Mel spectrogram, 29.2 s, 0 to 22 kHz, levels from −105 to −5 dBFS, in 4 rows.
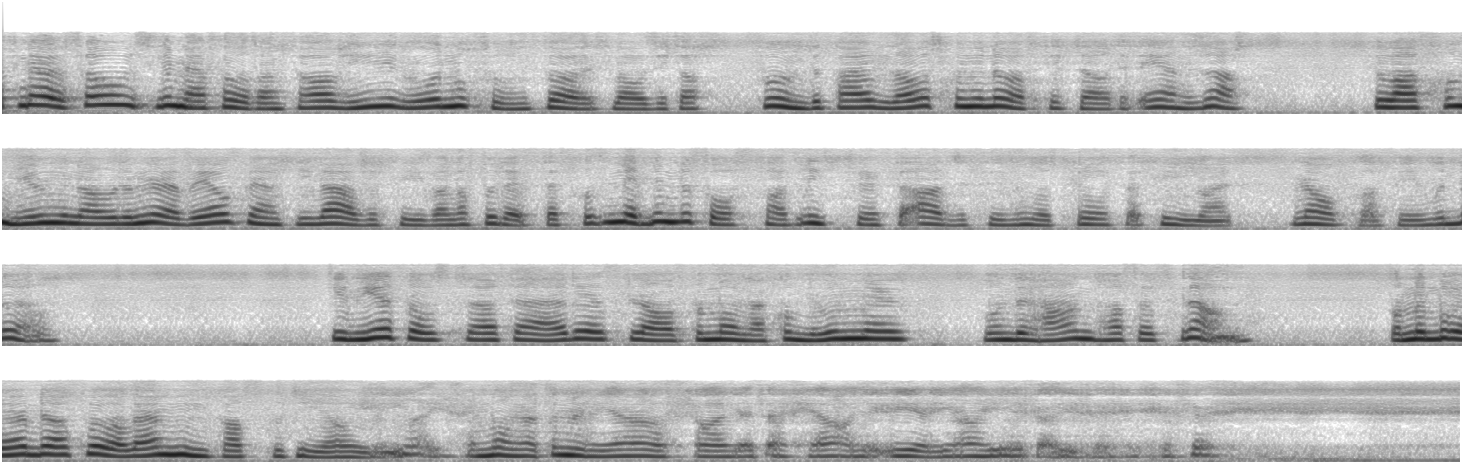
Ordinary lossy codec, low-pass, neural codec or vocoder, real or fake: none; 7.2 kHz; codec, 16 kHz, 0.5 kbps, FunCodec, trained on LibriTTS, 25 frames a second; fake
